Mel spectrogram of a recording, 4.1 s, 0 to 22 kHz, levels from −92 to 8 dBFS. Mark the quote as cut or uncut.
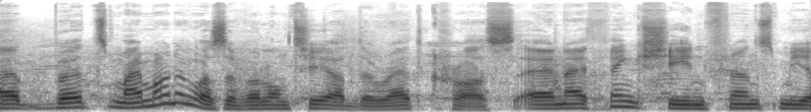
uncut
